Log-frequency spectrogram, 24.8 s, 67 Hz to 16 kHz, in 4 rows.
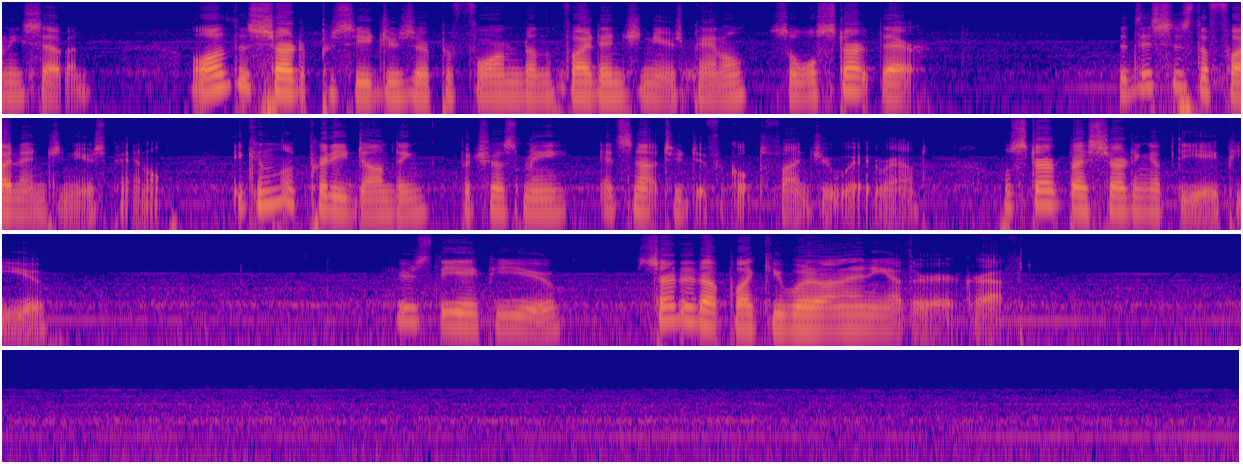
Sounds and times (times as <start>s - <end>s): Speech: 0.0s - 0.4s, 1.0s - 4.6s, 5.6s - 12.7s, 14.4s - 17.5s.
